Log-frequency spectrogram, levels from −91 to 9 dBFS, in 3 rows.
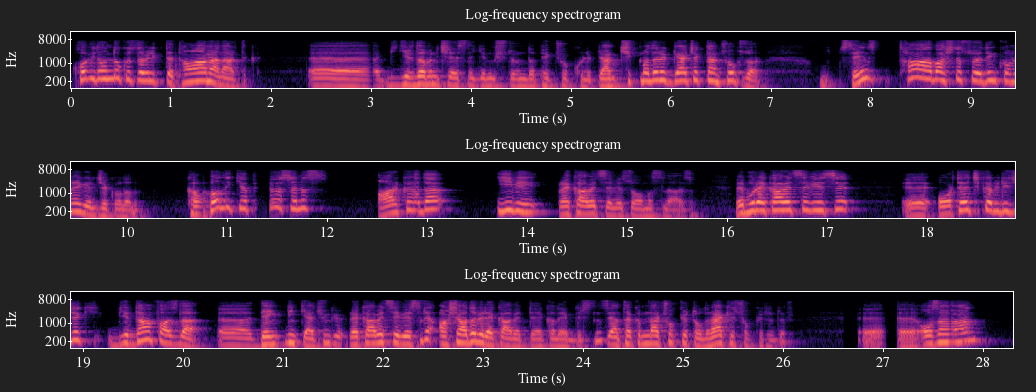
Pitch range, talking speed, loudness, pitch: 150-240 Hz, 140 wpm, -26 LUFS, 195 Hz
